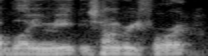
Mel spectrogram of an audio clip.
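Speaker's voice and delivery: normal talking voice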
